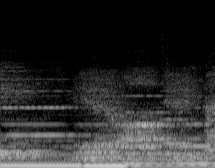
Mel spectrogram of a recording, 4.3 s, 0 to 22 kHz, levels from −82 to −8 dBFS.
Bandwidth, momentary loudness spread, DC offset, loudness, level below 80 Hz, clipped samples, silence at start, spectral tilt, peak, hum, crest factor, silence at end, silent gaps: 4.7 kHz; 5 LU; under 0.1%; -32 LUFS; -32 dBFS; under 0.1%; 0 s; -9 dB/octave; -18 dBFS; none; 12 dB; 0 s; none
